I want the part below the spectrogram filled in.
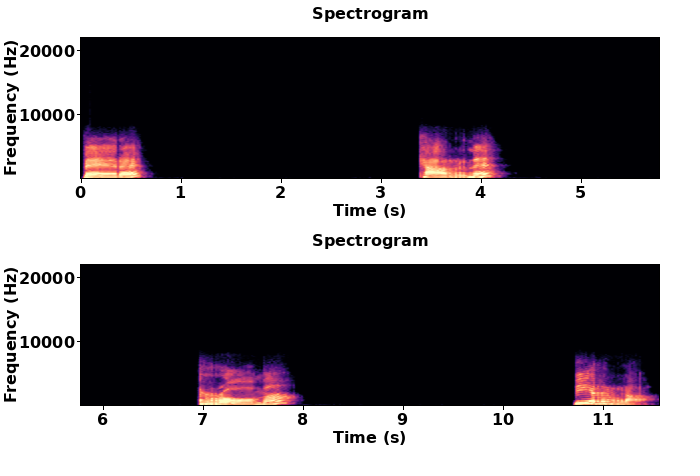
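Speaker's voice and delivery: Bere, carne, Roma, birra with a clear tapped r; each word said slowly for learners to repeat; Italian rolled r. Shown as a demonstration. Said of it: "Please repeat after me".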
